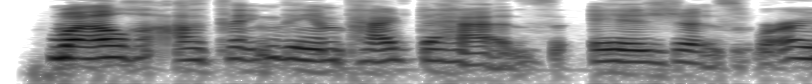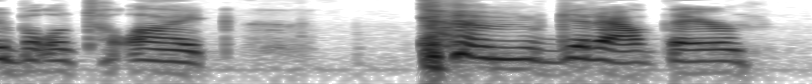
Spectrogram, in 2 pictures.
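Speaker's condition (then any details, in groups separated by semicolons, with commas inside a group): Friedreich's ataxia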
